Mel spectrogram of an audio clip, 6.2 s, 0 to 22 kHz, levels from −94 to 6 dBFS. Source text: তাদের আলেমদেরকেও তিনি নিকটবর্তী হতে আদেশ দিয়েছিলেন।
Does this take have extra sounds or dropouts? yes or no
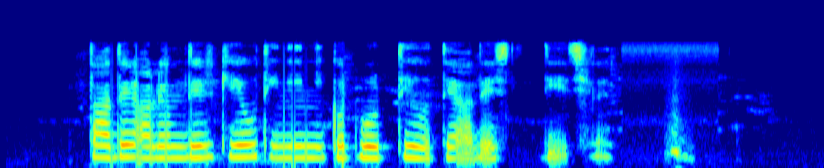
yes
